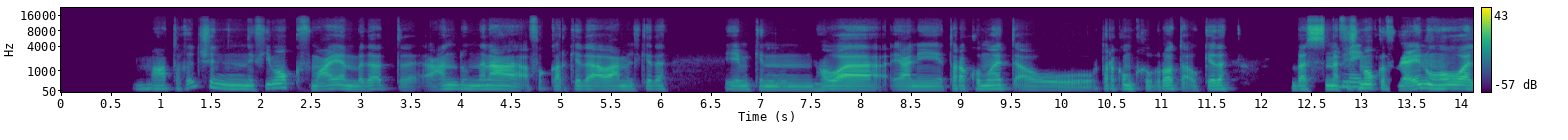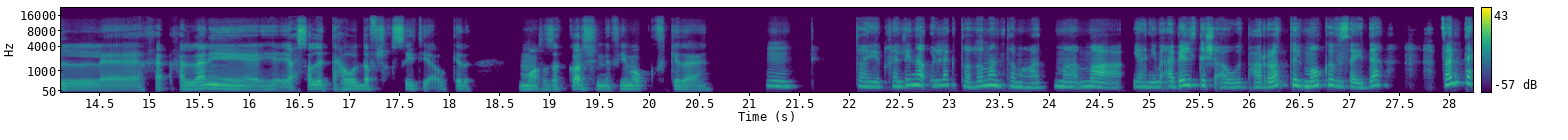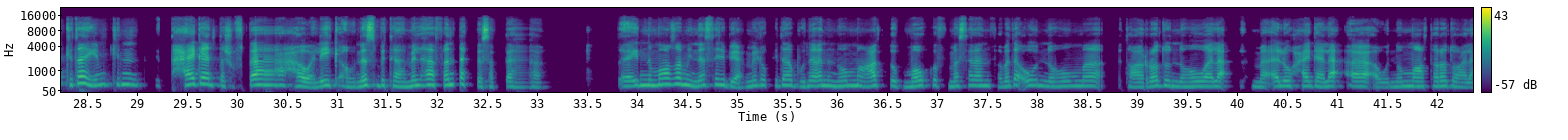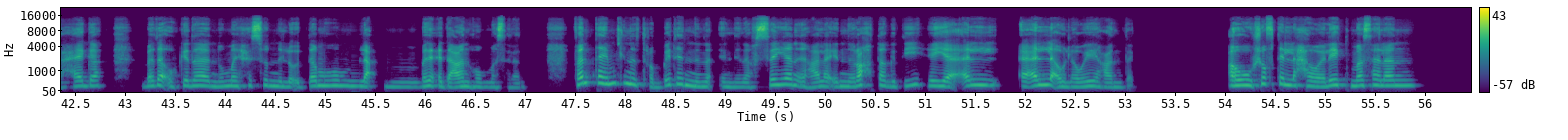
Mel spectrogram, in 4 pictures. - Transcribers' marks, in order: tapping
- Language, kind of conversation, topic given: Arabic, advice, إزاي أعبّر عن نفسي بصراحة من غير ما أخسر قبول الناس؟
